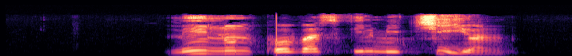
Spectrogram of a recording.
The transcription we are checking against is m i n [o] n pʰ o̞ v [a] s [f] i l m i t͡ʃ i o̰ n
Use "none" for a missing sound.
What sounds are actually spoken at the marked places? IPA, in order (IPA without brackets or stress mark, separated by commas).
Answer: u, a, f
